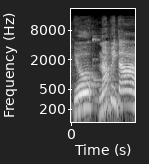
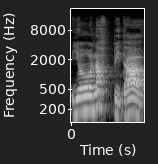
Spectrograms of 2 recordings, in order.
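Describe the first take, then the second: First: The word na ends with a plain vowel. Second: The word na ends with a breathy h. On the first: He is not our father. The speaker calls it wrong. "ಅಂತ ಹೇಳ್ಬಿಟ್ರೆ ಯಾರು ನನಗೆ ಅಪ್ಪನಲ್ಲವೋ" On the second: He is our father. The speaker calls it right. "ನಹ ನಕಾರಕ್ಕೆ ಉಪಸರ್ಗ ಬೇಕು"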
